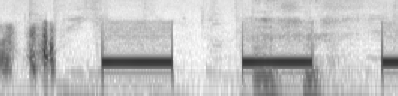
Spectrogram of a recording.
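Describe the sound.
A busy tone sounds after a phone call cuts off: steady, mid-pitched beeps repeat at even intervals, three in view, after a brief burst of voice.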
